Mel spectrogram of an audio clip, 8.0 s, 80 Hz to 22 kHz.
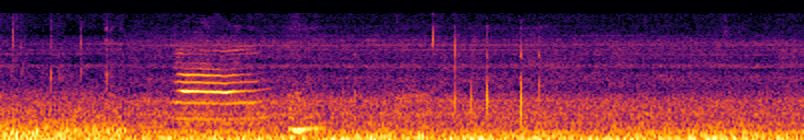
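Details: Injured stray cat called Rangrang, a regularly fed street cat, November 2018: one drawn-out harmonic meow of about a second, level then slightly falling, over a steady low rumble with a few faint clicks afterward.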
